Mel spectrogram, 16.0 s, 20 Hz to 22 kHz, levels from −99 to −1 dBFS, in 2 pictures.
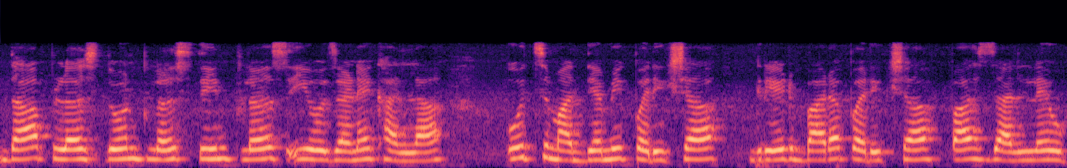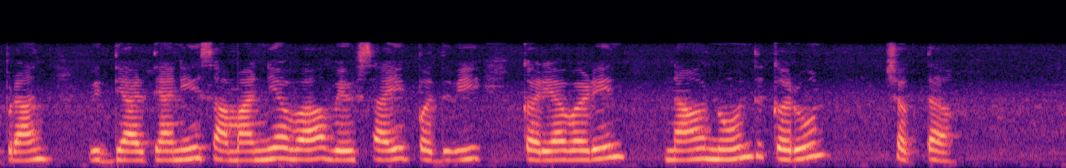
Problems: none marked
